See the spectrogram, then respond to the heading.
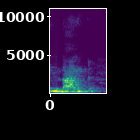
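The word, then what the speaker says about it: knight: जैसे कि नाइफ, तो नाइफ में आपका केस साइलेंट हो जाता है, जैसे कि नाइट, नाइट में भी आपका केस साइलेंट हो जाता है।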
